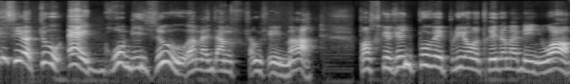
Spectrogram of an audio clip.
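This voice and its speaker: A woman with a fairly high voice speaks at a fairly slow pace, her pitch swinging very widely. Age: 80s+. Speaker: tenant. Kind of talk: interview testimony.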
